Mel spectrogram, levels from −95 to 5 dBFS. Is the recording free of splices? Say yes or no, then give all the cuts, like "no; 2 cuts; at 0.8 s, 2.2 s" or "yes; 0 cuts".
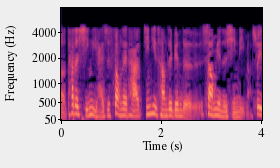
yes; 0 cuts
